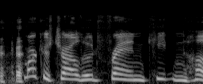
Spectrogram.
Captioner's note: chuckles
